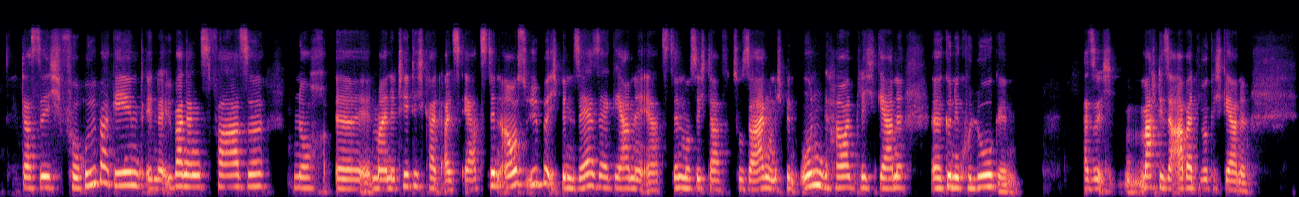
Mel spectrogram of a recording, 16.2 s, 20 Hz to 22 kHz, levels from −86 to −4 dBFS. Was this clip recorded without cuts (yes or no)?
no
